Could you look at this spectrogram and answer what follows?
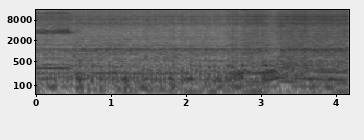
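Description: Yamaha Fascino scooter's single-cylinder engine idling just after starting, following a carburettor clean meant to cure its misfiring. It runs a little louder from about three seconds in.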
